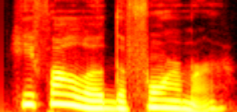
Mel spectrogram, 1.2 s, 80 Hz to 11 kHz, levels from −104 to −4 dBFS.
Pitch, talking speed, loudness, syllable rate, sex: 180 Hz, 200 wpm, -14 LUFS, 6.5 syllables/s, female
